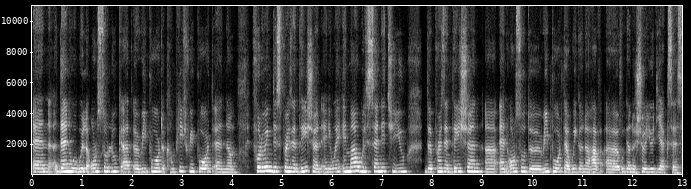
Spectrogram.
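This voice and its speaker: Speaking at a moderate pace, a woman with a strong French accent has a fairly high pitch and fairly even intonation. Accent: thick French. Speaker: overseas trade representative. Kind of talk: webinar presentation. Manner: halting, many fillers.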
